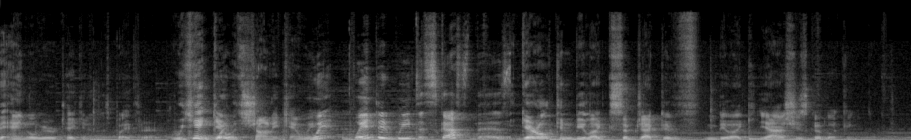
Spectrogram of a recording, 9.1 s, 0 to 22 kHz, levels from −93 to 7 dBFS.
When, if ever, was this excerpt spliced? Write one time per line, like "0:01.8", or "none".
0:01.6
0:04.9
